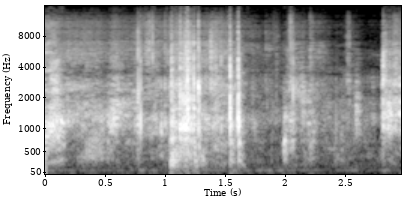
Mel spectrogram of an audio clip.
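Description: A small dog makes short bursts of snuffling, panting and scrabbling noises as it is let out, with brief pauses between them and no one talking.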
